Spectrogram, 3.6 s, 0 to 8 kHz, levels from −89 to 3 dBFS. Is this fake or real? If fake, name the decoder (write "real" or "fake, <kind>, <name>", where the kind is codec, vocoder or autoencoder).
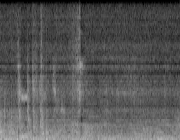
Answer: fake, codec, SNAC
